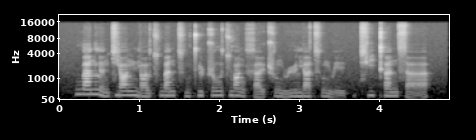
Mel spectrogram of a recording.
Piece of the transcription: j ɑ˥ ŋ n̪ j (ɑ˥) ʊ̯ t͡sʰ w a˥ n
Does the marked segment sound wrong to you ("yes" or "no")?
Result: yes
